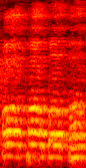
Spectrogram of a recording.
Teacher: તમારે પ ફ બ ભ મ બોલવો હોય તો હોઠ ખોલવા કરવા જ પડે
